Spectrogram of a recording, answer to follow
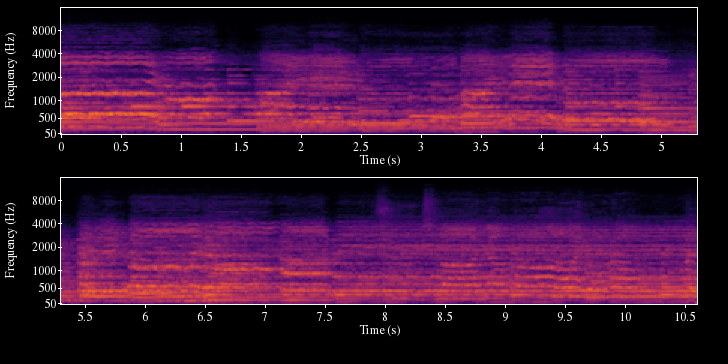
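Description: Mixed-voice vocal ensemble singing a gospel song in harmony, a refrain of "hallelujah" and "amen".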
